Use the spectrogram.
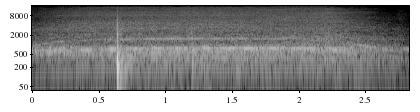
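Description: A handheld hair dryer blows steadily at close range, a continuous airy whoosh with a faint motor hum, broken briefly by a sharp click near the start; no talking.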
